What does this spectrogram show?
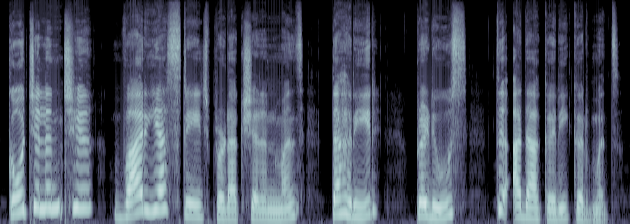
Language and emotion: Kashmiri, neutral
